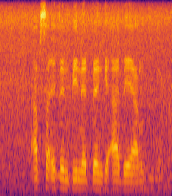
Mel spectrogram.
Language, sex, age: Southern Sotho, male, 30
